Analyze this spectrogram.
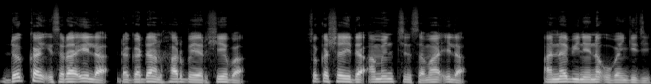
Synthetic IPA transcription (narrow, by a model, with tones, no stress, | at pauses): dʊ˦kːɐ˨ŋʔɪ˨sɾaː˦ʔiː˦la˨dɐ˨ɡa˨dɐ˦˨ŋɦa˦rbɐ˨jɐ˨rʃeː˦ba̰˨ | sʊ˦ka˨ʃɐ˦jda˨ʔa˦mɪ˦nt͡ʃɪ˨nsɐ˨maː˦ʔɪ˦la̰˨ | ʔa˨nːɐ˦biː˨neː˦na˦ʔʊ˨bɐ˦ŋɡʲɪ˦d͡ʒiː˨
